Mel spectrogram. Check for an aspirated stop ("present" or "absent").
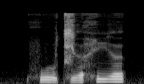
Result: absent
